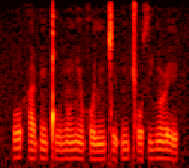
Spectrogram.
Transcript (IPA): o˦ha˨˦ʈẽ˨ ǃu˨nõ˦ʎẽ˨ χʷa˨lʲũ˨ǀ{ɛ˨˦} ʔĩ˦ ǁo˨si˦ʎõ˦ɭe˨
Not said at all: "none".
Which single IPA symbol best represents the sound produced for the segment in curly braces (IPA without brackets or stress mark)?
ɪ˨˦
